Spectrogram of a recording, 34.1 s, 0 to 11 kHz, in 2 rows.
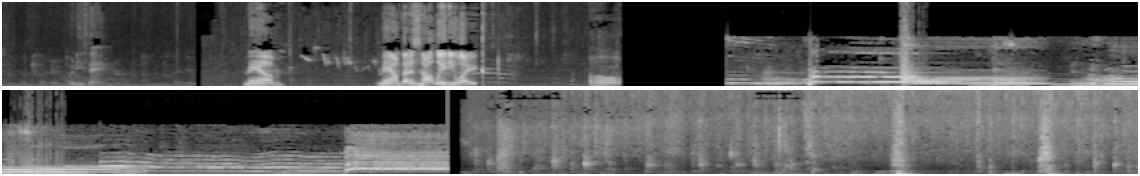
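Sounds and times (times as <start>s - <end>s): dog howling: 10.9s - 23.8s
running water in tiled room: 23.9s - 34.0s.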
